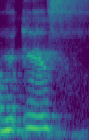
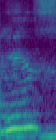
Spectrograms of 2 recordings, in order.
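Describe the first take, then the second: First: It is said as two separate full words. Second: It is contracted into one short syllable. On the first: The speaker calls it wrong. "kamu jangan bilang he is" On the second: The speaker calls it right. "Kalau dia bilangnya his"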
